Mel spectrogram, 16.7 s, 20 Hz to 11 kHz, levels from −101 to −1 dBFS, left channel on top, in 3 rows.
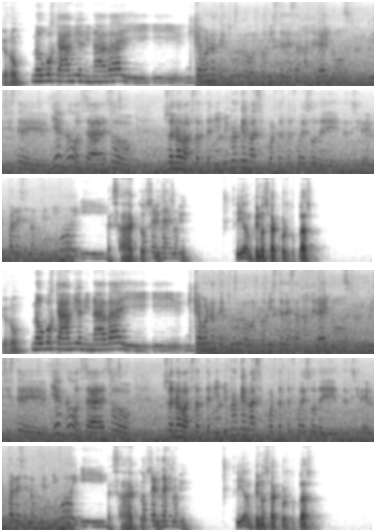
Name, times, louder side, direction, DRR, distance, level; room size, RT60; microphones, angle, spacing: voice 1, 0.4-12.8 13.4-13.8, right 3 dB, 60° right, 6 dB, 1.3 m, -33 dB
sound 1, 2.9-12.2, right 2 dB, 35° right, 0.5 m, -32 dB
voice 2, 12.7-13.5 13.8-13.9 14.7-15.8, left 3 dB, 25° left, 13 dB, 0.3 m, -29 dB
6.6 x 4.8 x 6.1 m, 0.37 s
head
